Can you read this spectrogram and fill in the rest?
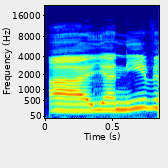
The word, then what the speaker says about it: Yaniv: Yaniv is pronounced like Yaniv, and it rhymes with achieve.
